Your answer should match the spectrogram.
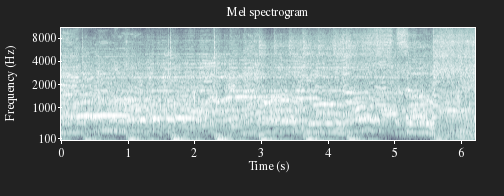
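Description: Live rock band playing through a concert PA, with a steady kick-drum beat about one and a half beats a second, and the audience cheering, recorded from within the crowd. The bass drops out briefly about five seconds in.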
